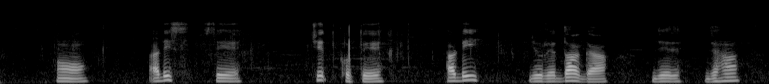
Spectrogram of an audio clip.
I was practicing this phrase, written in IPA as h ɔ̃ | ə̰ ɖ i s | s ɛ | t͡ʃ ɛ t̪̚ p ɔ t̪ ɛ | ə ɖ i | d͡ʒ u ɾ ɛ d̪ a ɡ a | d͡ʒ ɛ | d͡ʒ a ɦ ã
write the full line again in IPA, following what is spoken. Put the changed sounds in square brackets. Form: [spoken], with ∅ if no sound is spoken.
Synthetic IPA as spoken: h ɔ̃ | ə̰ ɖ i s | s ɛ | t͡ʃ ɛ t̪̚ [k] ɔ t̪ ɛ | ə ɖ i | d͡ʒ u ɾ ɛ d̪ a ɡ a | d͡ʒ ɛ | d͡ʒ a ɦ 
